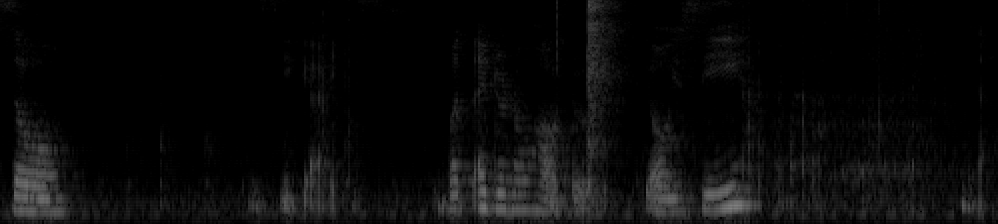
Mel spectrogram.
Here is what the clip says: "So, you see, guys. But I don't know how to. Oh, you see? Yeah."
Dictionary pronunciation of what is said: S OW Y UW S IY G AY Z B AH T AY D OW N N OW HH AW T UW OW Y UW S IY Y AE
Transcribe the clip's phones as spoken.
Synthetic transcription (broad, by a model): S OW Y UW S IY G AY S B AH T AY D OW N N OW HH AW T UW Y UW S IY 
